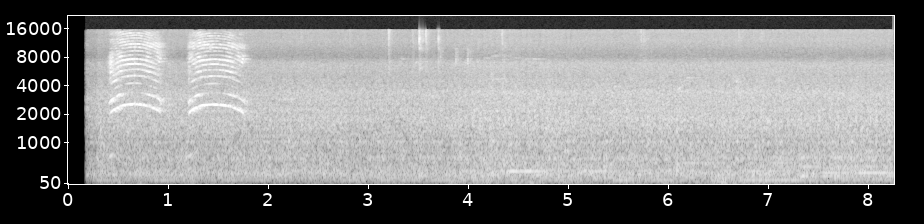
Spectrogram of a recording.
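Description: An Indian peafowl gives two loud, nasal, wailing calls in quick succession, each under a second, then falls silent over steady background hiss.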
